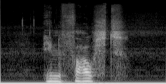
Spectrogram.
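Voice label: "infaust", Dutch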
